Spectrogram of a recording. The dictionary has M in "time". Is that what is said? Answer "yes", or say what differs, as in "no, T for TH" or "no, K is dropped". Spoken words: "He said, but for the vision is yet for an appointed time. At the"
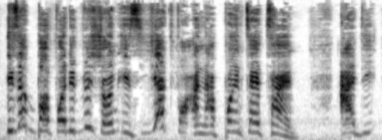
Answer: yes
